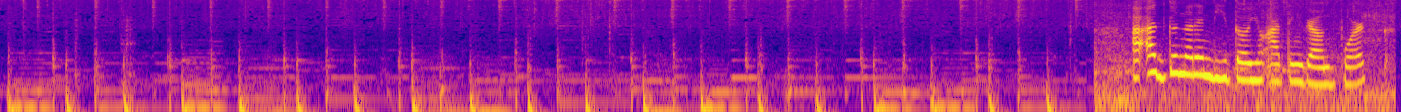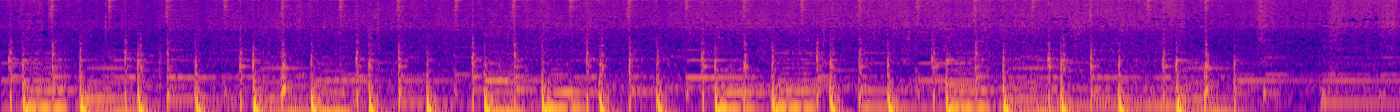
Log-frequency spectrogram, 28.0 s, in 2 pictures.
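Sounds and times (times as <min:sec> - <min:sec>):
meat sizzling in oil: 0:00.0 - 0:28.0
spatula scraping a wok: 0:13.9 - 0:28.0.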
